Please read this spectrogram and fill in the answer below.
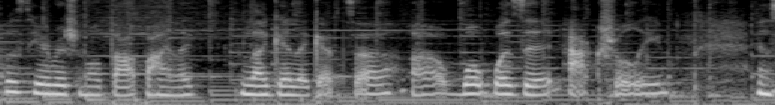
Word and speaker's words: Guelaguetza: But when the Spanish came, when colonization occurred, the Spanish called it La Guelaguetza because it was easier to pronounce in Spanish, La Guelaguetza, than Gendeletza.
